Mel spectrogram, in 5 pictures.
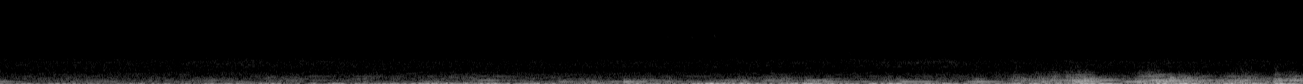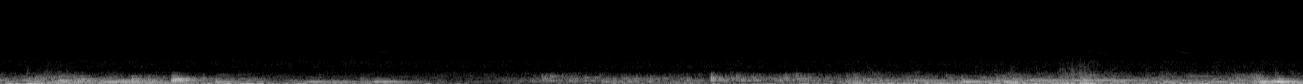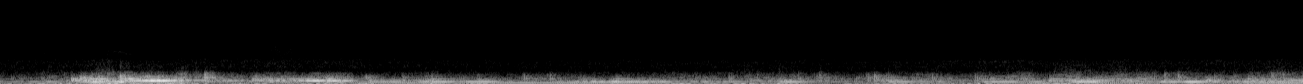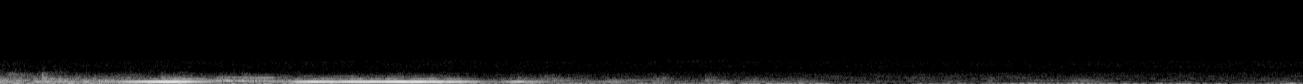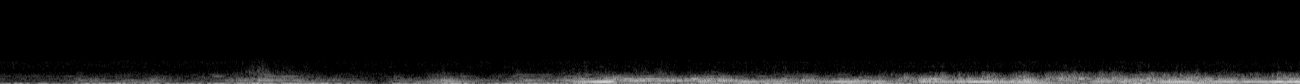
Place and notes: slagbaum made from long metallic pipe. small microphones places inside. mild wind.
Utenos apskritis, Lietuva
